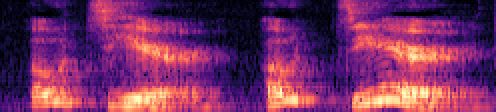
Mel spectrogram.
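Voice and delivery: high, loud exclamations; amused bugs exclaiming. A narrator's reading. All the bugs react to James's mistake, high exclamation. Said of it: "There was a roar of laughter".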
